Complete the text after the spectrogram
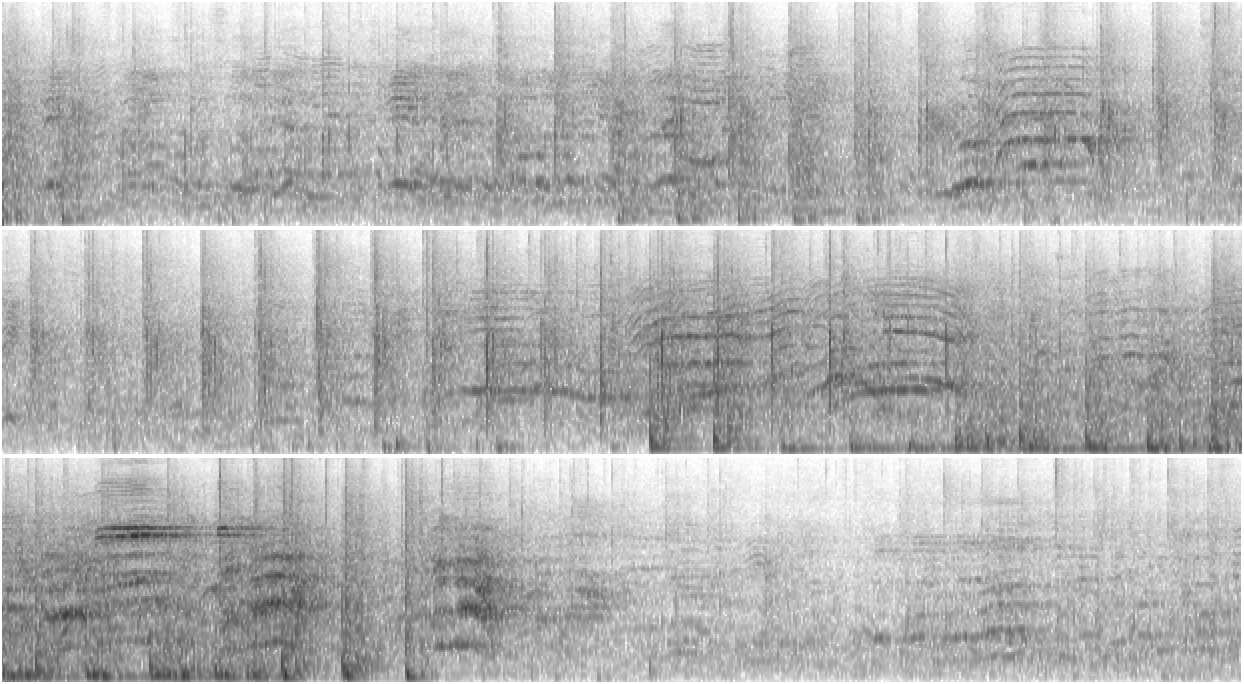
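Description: Young women shout and call out to each other across an echoing hall.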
